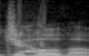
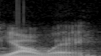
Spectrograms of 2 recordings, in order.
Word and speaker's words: Yahweh: And for some reason, a lot of them use Jehovah, which is a bad mispronunciation of Yahweh.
